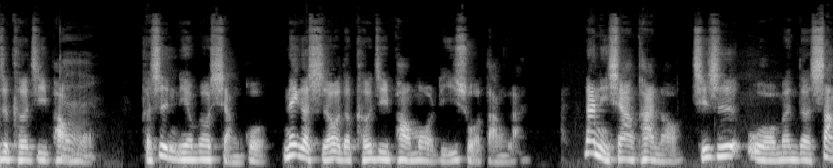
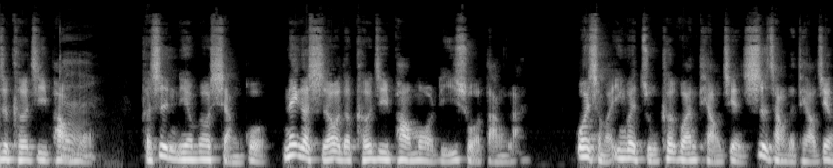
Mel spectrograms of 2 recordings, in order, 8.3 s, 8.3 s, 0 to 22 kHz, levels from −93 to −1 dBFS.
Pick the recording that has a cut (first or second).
first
